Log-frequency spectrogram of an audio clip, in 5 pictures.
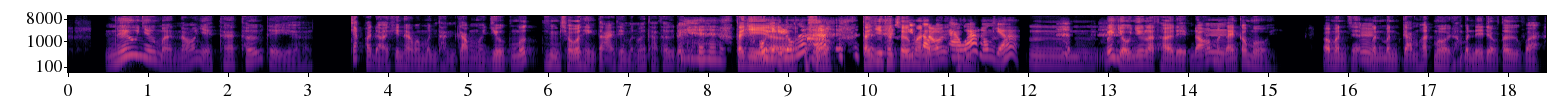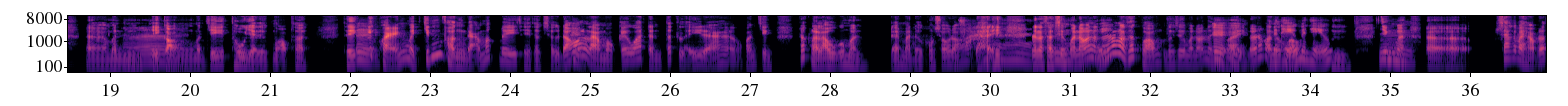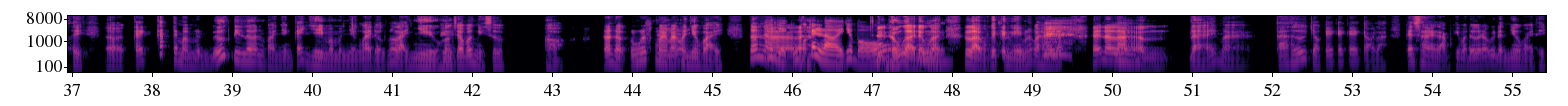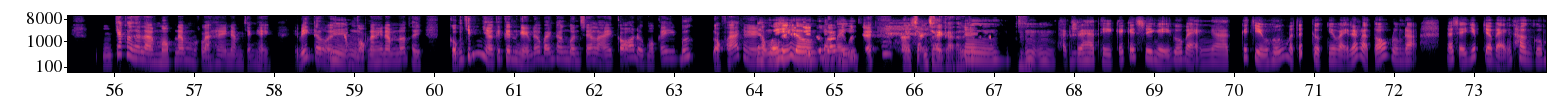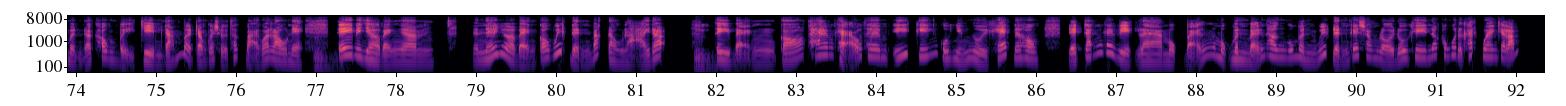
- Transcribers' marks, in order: chuckle; laugh; laughing while speaking: "ờ"; laugh; laugh; tapping; laughing while speaking: "đấy"; laugh; laugh; laughing while speaking: "ý luôn"; laugh; tsk
- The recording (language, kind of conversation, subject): Vietnamese, podcast, Bạn có thể kể về một lần bạn thất bại và cách bạn đứng dậy như thế nào?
